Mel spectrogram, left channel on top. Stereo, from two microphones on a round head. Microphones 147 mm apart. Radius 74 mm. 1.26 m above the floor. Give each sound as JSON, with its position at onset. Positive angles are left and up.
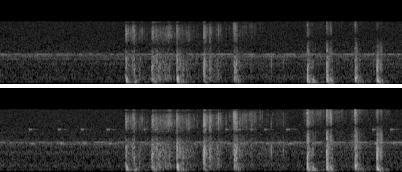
{"t": 1.2, "sound": "running footsteps", "side_deg": 0}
